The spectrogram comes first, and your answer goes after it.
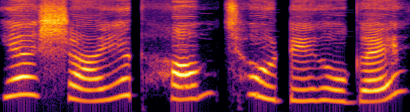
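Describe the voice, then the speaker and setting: A woman's voice: very high-pitched, lively intonation, takes it slowly, fairly bright tone, dry recording, studio quality, voice pushed up, exaggerated voice. A woman voicing a wide-eyed, cheerful young girl in a cartoon story, sounding amazed.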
